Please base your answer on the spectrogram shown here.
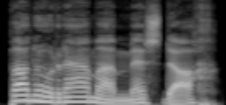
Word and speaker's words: Panorama Mesdag: Panorama mdan M so there is a light emphasis on the first syllable of the second word Panorama m mesan mes Panorama mesd is a cylindrical painting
